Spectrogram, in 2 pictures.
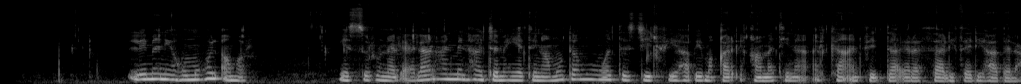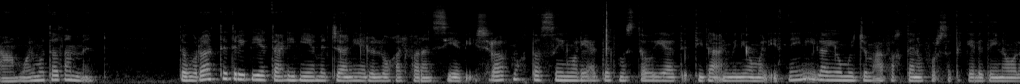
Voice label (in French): arabe; MOTAMOT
